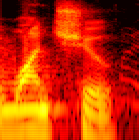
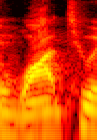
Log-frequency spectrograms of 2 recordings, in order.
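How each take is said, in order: First: The t is said like a 'ch' sound. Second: The t is said as a clear stop. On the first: "T's are pronounced like C H's" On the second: "when you say want to"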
